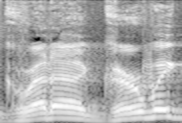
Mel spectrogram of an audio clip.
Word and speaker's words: Greta Gerwig: We got some Greta Gerwig news, Andy? – Yes. – Is that how you say it? – Yes, you got it.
